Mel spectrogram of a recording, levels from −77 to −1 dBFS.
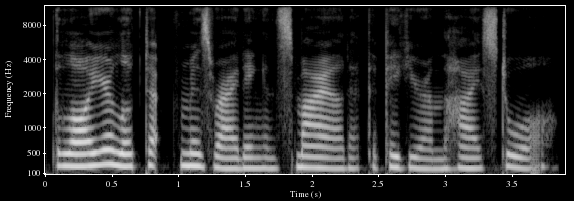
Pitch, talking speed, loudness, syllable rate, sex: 220 Hz, 245 wpm, -17 LUFS, 6.2 syllables/s, female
